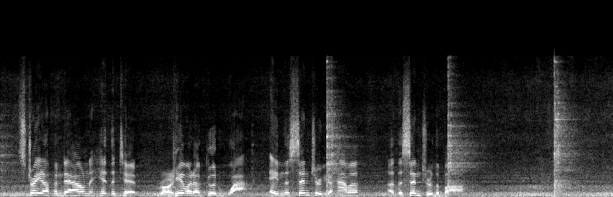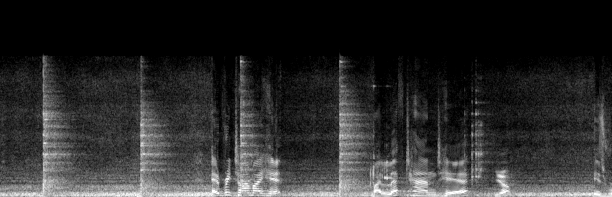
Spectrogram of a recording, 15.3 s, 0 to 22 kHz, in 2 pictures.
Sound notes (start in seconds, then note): 6.7 metal clanging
